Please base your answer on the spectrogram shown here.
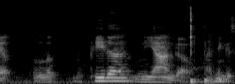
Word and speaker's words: Lupita Nyong'o: Lupita Nyong'o, I think is how it's said. Lupita, yeah, I know. I mean, the first name's Lupita, Lupita, but yeah, Lupita Nyong'o.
